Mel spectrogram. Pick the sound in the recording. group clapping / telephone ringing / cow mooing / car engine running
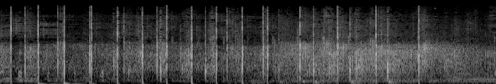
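group clapping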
